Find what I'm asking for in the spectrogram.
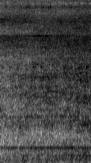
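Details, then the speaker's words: Perodua Kancil with overheating complaint, after top overhaul, new head gasket and new thermostat; fan wired direct so it spins as soon as engine starts. Steady idle with constant cooling-fan whoosh over engine hum; no leaks, overheating cause still elsewhere. "dia punya kipas terus jalan, dorang sudah derek. Maksud dia kalau macam kipas jalan, lepas itu thermostat baru, sudah buat top of haul dan leaking pun tiada, sudah pasti kereta dia nih tidak akan pandai overheat."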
